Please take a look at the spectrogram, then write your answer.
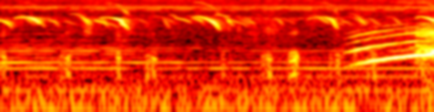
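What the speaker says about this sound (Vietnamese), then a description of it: "Kìa thấy kìa, cái gà chíp chíp kìa, khỏe lắm." Chickens cluck in a garden in quick, close bursts, with a louder rising call at the end and a soft background hum.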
